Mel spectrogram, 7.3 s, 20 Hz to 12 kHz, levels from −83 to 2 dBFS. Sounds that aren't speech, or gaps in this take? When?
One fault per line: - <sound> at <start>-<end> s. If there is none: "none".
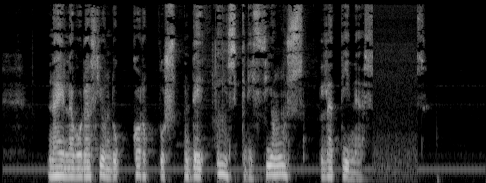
none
